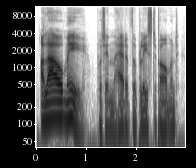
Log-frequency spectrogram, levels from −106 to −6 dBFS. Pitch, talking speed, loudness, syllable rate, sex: 95 Hz, 200 wpm, -20 LUFS, 6.0 syllables/s, male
